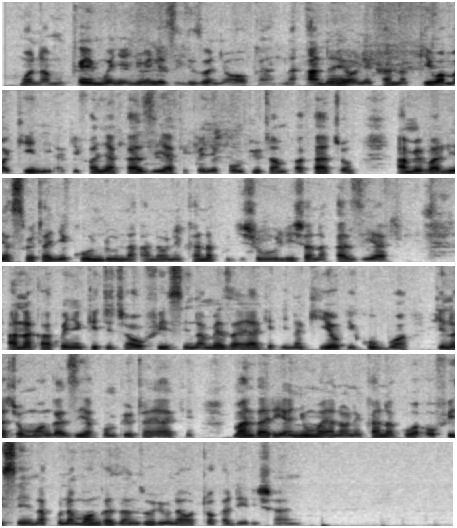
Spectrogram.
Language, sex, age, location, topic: Swahili, male, 25-35, Nairobi, education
